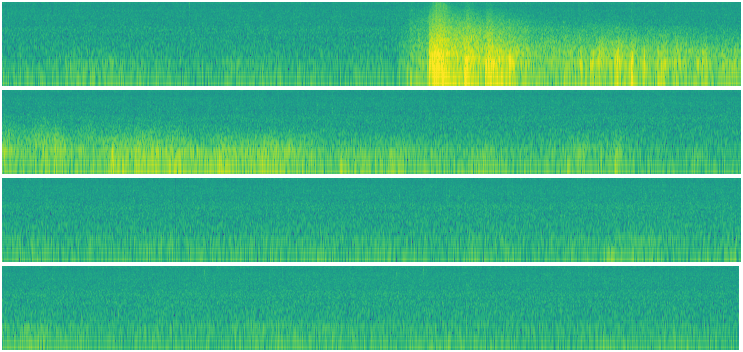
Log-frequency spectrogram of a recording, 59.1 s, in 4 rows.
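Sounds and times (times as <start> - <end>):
steady rain hiss: 0.0 - 59.0
distant thunder rumble: 8.0 - 18.5.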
